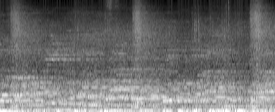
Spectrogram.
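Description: Music with a strong bass line and held tones, with a percussive hit about every two seconds.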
